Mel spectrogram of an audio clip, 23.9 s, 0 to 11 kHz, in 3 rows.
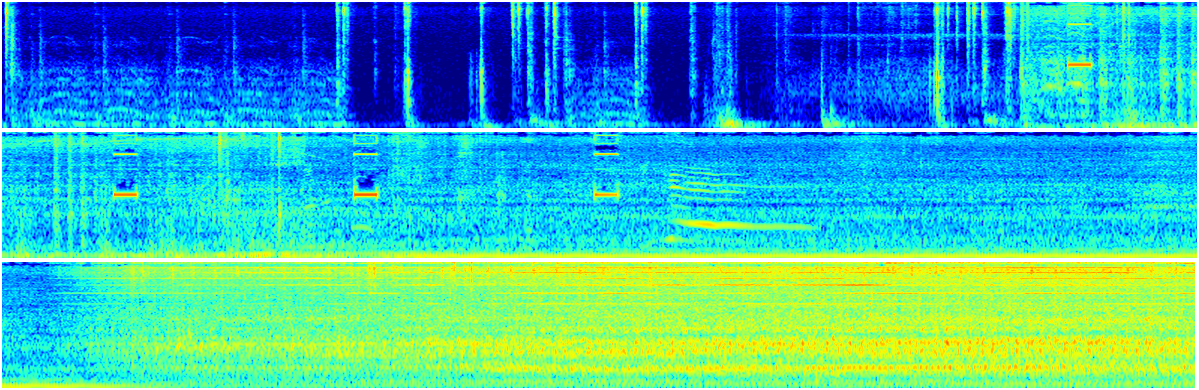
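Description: A 2013 Nissan Altima engine, with a cylinder 5 fuel injector circuit fault, catches after a few sputtering cranks and settles into a steady, close idle with faint ticking, then a broader rush of noise joins it.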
